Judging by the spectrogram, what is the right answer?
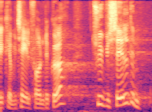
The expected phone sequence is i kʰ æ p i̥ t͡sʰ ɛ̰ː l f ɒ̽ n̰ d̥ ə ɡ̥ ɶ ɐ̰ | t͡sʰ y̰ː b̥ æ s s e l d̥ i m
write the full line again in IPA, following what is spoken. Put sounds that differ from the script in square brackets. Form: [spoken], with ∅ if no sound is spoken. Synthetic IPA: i kʰ æ p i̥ t͡sʰ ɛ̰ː l f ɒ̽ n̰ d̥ ə ɡ̥ ɶ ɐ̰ | t͡sʰ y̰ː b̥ [i] s s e l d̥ [e] m

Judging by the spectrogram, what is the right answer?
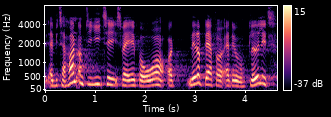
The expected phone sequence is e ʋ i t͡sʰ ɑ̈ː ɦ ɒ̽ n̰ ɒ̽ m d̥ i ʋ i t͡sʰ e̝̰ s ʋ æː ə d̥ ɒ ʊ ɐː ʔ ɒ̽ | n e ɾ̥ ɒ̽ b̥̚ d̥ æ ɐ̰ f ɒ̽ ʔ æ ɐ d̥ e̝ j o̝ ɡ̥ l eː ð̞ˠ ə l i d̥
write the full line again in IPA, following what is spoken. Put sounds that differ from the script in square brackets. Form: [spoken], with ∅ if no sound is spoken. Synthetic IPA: [æ] ʋ i t͡sʰ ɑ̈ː ɦ ɒ̽ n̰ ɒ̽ m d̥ i [∅] i t͡sʰ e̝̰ s ʋ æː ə [b̥] ɒ ʊ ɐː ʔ ɒ̽ | n e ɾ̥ ɒ̽ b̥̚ d̥ æ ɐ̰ f ɒ̽ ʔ æ ɐ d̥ e̝ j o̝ ɡ̥ l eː ð̞ˠ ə l i d̥

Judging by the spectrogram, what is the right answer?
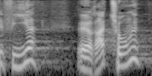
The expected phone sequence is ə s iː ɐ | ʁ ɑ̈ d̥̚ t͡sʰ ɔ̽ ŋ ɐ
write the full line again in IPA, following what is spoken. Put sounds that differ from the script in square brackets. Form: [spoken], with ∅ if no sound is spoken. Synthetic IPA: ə [f] iː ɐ | ʁ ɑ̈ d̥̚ t͡sʰ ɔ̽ ŋ [ə]

